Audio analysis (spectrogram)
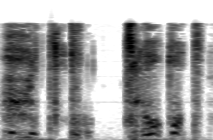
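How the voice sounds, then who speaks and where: A woman voicing a cowardly, self-pitying young man in pain, with wailing, groaning, drawn-out complaints for an audiobook of a Victorian novel. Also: a little high, very animated, breathy edge, dry recording, voice pushed up, full character voice. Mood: aggrieved, miserable.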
